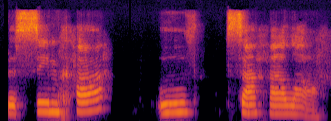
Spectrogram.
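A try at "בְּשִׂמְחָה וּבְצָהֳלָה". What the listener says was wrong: Beautiful, b'tzachala. You did that one perfectly.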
